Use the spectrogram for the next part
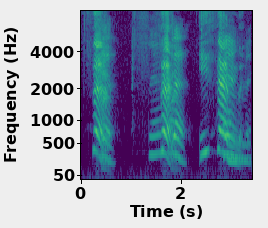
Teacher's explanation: С похож на С. Только кончик языка между зубами.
